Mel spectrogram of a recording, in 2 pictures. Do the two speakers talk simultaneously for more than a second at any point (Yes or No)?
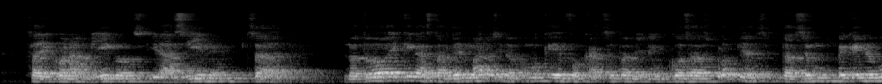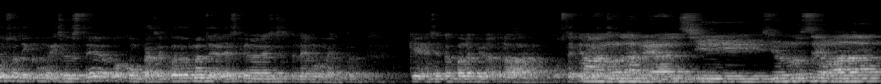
No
